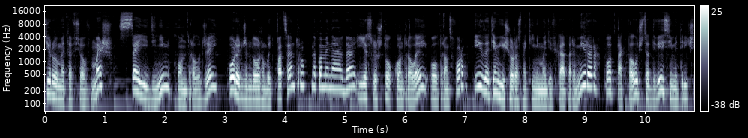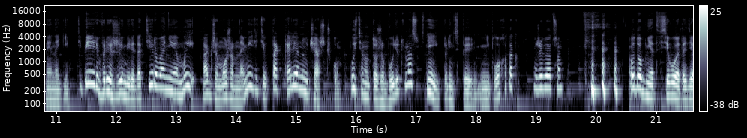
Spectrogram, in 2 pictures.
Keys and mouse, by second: 2.9 ctrl+j, 2.9-5.3 right drag, 5.7-7.0 right drag, 8.9-9.2 drag, 8.9-16.5 middle drag, 8.9-16.5 right drag, 11.9 Tab, 16.5 click, 17.1 l.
